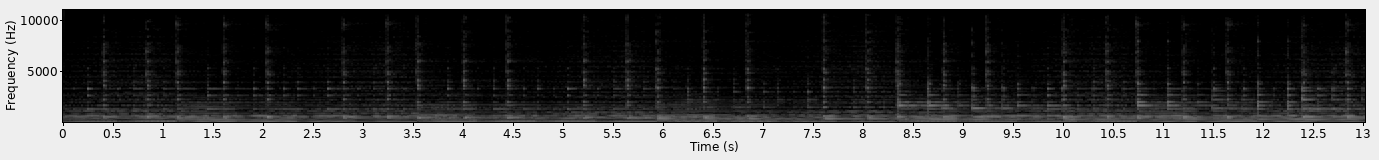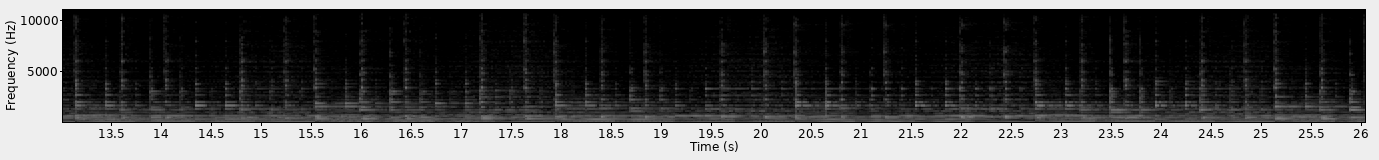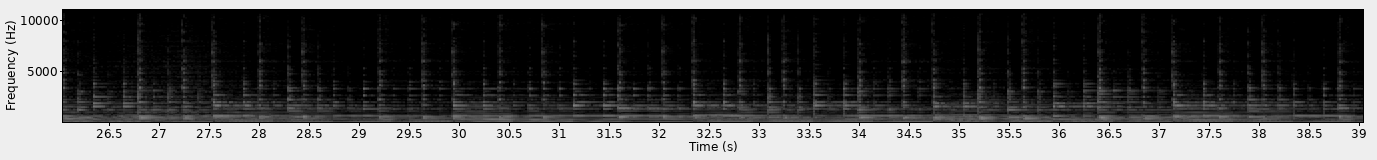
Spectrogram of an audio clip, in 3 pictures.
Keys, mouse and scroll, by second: 18.4 click, 20.4 click, 22.8 drag.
